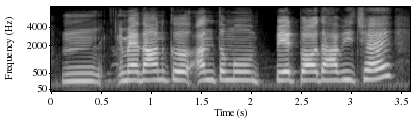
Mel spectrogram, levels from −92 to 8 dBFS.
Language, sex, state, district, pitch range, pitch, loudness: Magahi, female, Bihar, Samastipur, 270-290 Hz, 280 Hz, -14 LUFS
